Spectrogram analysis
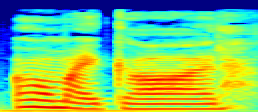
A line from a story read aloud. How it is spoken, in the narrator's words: groaned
